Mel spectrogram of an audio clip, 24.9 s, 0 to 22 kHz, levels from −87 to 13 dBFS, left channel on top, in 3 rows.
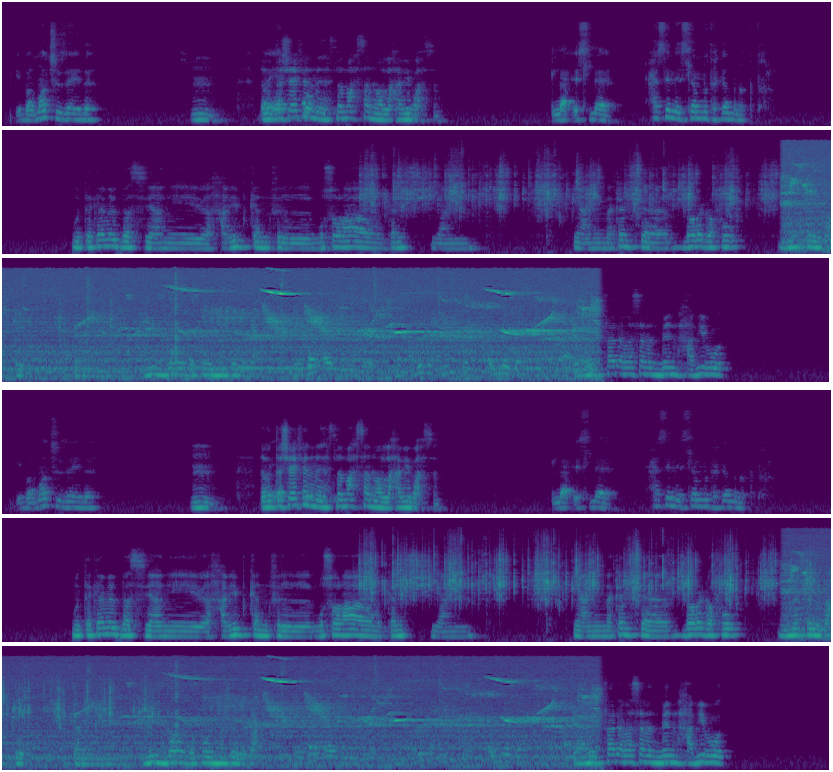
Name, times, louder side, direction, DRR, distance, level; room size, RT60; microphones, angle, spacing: voice 1, 0.1-0.9 2.6-3.1 5.5-6.1 6.5-7.6 19.5-22.5, left 4 dB, 75° left, 0.5 m, -46 dB
voice 2, 1.9-2.2 2.6-4.4 9.0-13.0 14.0-15.7 16.0-16.9 17.3-19.2 22.3-23.8, right 3 dB, 35° right, 0.5 m, -41 dB
sound 1, 11.8-18.1, right 7 dB, 80° right, 0.7 m, -44 dB
sound 2, 16.1-22.6, left 5 dB, 20° left, 0.5 m, -33 dB
3.8 x 2.2 x 2.3 m
head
